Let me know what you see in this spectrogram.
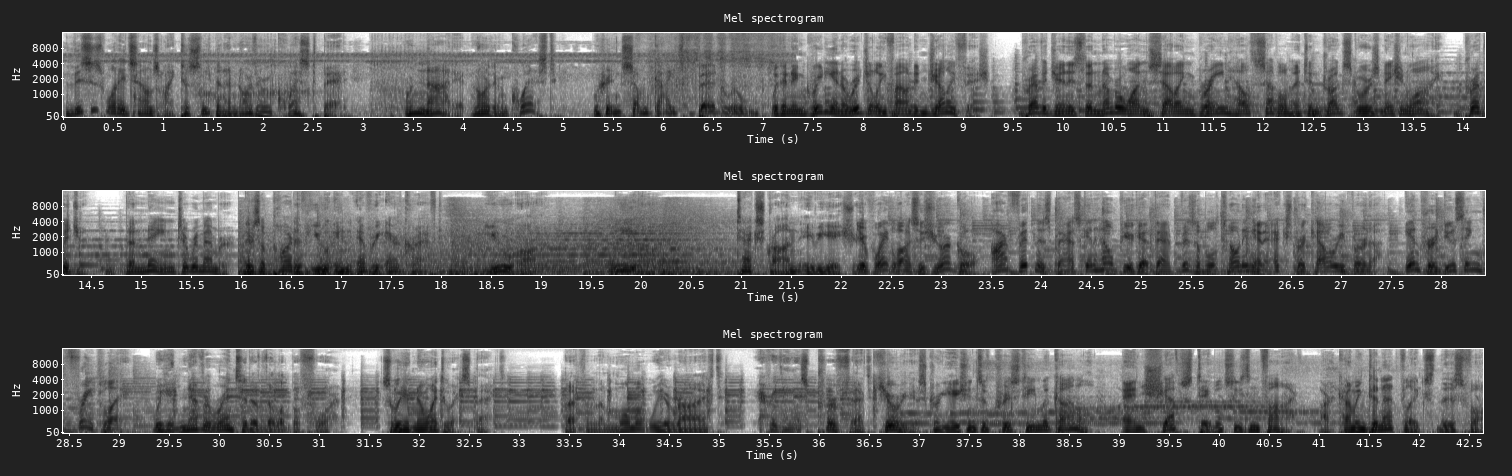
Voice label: Commercial, commercial voice overs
